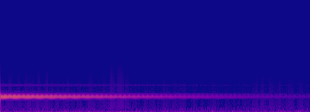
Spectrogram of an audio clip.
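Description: Yamaha vibraphone's final chord ringing on: several steady pitches slowly die away, and one middle note outlasts the rest.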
